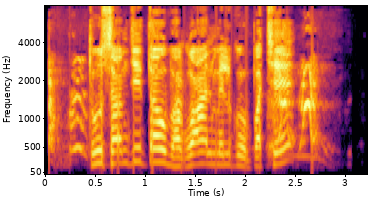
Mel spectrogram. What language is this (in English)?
Gurgula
